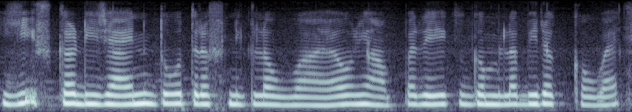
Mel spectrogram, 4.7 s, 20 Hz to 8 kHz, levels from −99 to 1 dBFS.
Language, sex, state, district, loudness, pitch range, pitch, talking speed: Hindi, female, Uttar Pradesh, Shamli, -15 LUFS, 230-245 Hz, 240 Hz, 215 wpm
